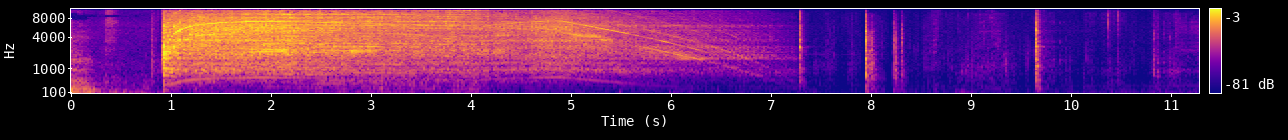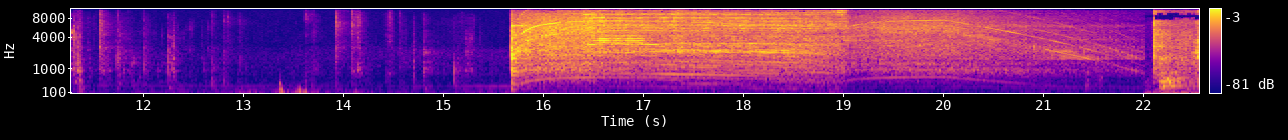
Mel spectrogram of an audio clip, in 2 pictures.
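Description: Sliding mitre saw cutting softwood timber twice, about fifteen seconds apart. Each time the motor starts suddenly with a whine, runs through the cut for about five seconds, then winds down with a falling whine. Light clicks and knocks come in the pause between the cuts.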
